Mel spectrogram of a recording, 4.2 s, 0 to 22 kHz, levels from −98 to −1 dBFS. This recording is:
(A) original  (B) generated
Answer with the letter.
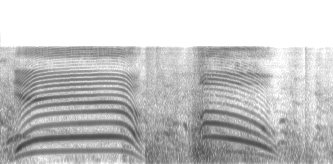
B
